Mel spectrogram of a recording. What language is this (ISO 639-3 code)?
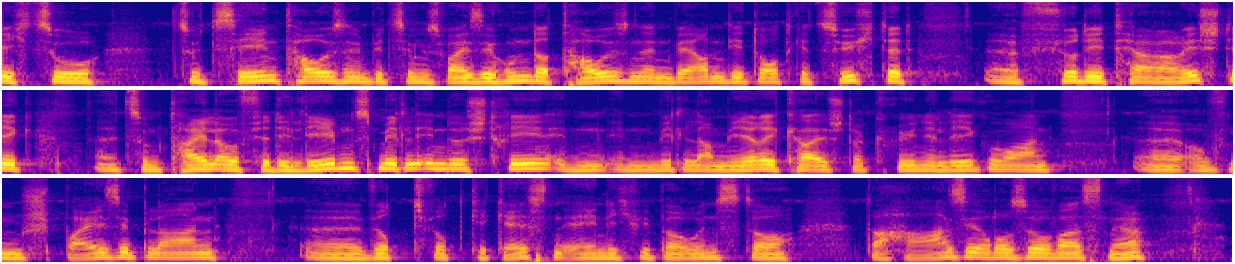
deu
